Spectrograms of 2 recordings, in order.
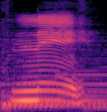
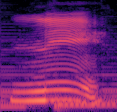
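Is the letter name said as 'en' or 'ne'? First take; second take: ne; ne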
